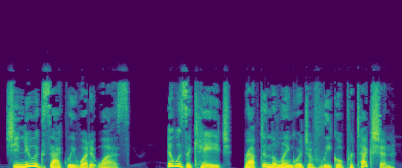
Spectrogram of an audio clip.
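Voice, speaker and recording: A woman's voice: low voice, very animated, moderate pace, warm tone, dry recording, clean studio sound. A woman reading a dramatic scripted story as an audiobook narrator.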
